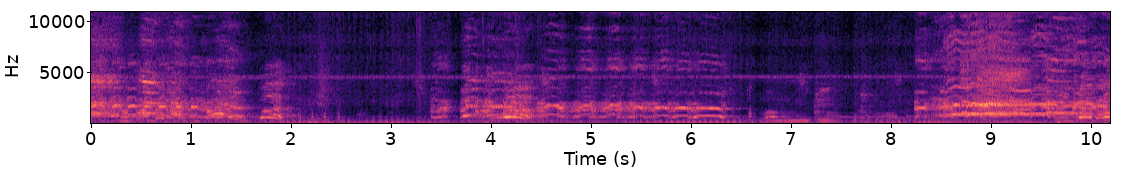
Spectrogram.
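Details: Group crowing practice of Kokok Balenggek chickens in Solok. Repeated stuttering crows overlap among multiple roosters, with quieter gaps and a bright, loud crow near the end.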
